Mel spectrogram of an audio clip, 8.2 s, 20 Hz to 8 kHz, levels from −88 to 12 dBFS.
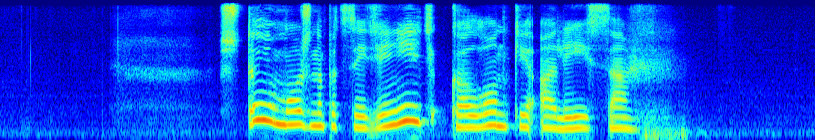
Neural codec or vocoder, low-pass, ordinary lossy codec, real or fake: codec, 16 kHz, 0.8 kbps, ZipCodec; 7.2 kHz; none; fake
